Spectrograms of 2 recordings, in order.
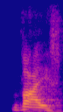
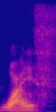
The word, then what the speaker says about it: Weiss: found um cantor michael if it were a european pronunciation you'd say vice but he says weiss because he's in the united states and we have featured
